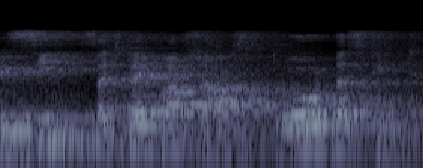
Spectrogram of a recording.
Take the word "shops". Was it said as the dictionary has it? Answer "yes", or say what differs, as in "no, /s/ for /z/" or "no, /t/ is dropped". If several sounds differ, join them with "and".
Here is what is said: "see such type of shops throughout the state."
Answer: no, /p/ is dropped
